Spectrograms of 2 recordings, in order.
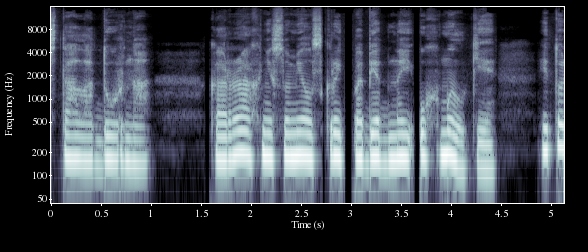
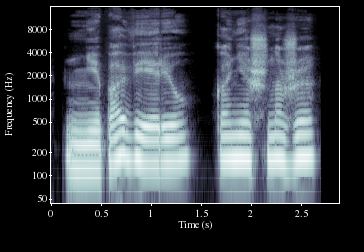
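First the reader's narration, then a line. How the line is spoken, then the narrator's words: Calm interruption. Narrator (Russian): спокойно прервал Датор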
